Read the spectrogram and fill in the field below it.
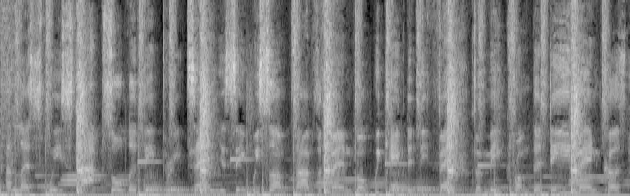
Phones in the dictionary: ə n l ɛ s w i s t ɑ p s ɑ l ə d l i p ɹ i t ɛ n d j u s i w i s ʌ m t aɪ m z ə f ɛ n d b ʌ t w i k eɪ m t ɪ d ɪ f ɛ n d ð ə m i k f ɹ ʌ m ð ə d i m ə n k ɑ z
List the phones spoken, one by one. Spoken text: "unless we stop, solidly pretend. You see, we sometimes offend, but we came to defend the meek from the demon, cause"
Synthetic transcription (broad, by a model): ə n l ɛ s w i s t ɑ p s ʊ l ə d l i p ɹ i t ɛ n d j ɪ s i w i s ʌ m t aɪ m z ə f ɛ n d b ʌ t w i k eɪ m t ɪ d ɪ f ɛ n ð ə m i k f ɹ ʌ m ð ə d i m ə n k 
